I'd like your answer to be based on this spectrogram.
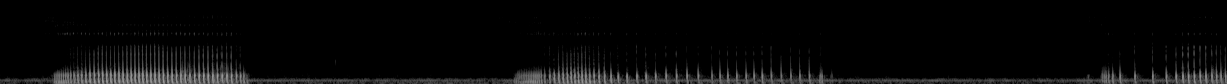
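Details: Snoring while napping, recorded in an old video: three loud, rattling snoring breaths with a fluttering vibrating quality, separated by quiet pauses.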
